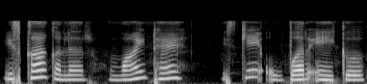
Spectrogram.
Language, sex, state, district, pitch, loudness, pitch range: Hindi, female, Himachal Pradesh, Shimla, 225 Hz, -16 LUFS, 215-290 Hz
